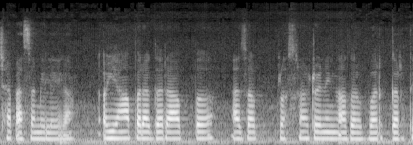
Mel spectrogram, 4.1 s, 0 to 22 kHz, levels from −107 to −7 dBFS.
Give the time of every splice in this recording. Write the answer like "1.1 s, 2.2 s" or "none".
none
